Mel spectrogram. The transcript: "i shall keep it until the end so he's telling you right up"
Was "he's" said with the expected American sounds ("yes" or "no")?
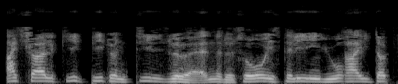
no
